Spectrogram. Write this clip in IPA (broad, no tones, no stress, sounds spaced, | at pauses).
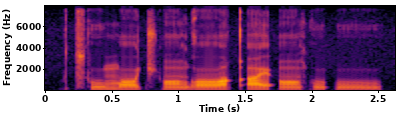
t͡sʼ u m ɔː t͡ʃʼ ɔ̃ː ɡ ɔː qʼ ɛː ʔ ɔ̃ː k u ʔ uː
